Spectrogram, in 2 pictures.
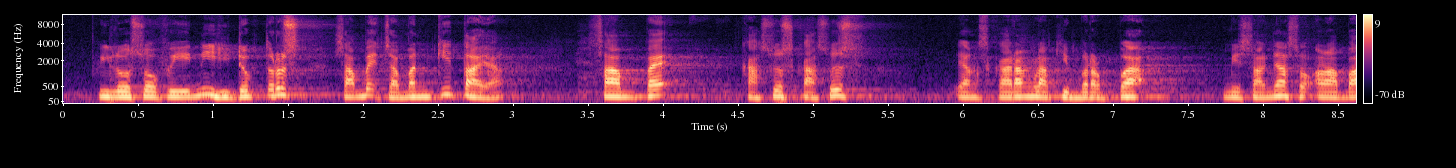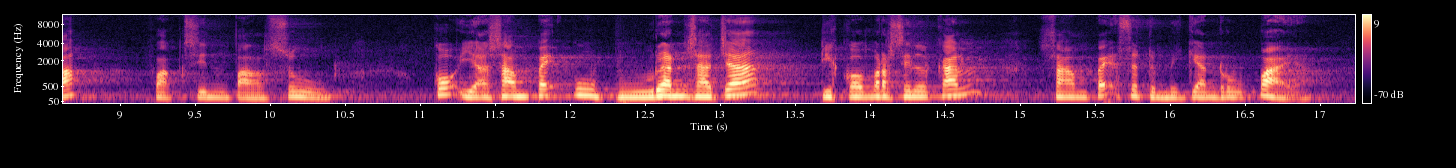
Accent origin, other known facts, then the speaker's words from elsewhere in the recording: Yogyakarta, Special Region of Yogyakarta, Indonesia; kalau saya ini orang Jogja, saudara. Orang Jogja enggak kenal grammar superlatif ya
